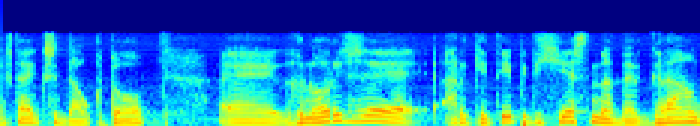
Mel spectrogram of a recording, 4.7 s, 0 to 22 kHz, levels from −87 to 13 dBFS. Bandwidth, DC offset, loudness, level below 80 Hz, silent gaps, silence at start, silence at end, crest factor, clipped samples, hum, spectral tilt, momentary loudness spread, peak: 7.4 kHz; under 0.1%; -18 LUFS; -36 dBFS; none; 0 s; 0 s; 14 dB; under 0.1%; none; -6.5 dB/octave; 8 LU; -2 dBFS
